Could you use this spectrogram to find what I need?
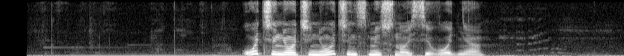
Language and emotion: Russian, positive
